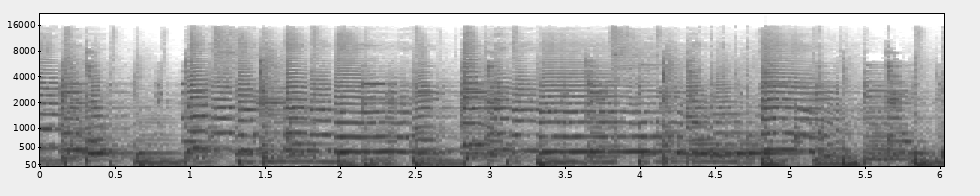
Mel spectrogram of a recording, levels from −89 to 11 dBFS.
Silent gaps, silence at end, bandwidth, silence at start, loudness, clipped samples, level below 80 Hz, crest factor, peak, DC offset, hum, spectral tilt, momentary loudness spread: none; 0 s; 16 kHz; 0 s; -15 LUFS; under 0.1%; -24 dBFS; 14 dB; 0 dBFS; 0.3%; none; -5.5 dB/octave; 4 LU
